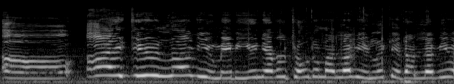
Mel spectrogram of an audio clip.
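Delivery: usual speaking voice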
